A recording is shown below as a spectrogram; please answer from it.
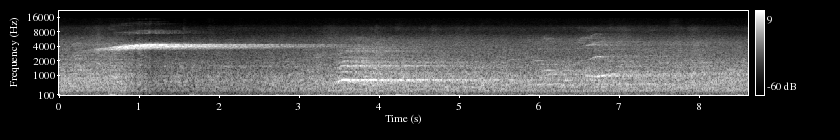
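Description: A referee's whistle sounds one long, steady high blast about half a second in, the signal for the swimmers to step up onto the starting blocks. A lower held tone follows a few seconds later, over the steady murmur of the pool hall.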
